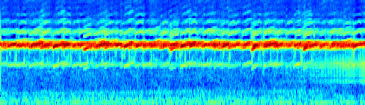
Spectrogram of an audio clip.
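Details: Early-season night chorus of spring peepers at a frog pond: countless overlapping high, piping notes forming a constant shrill band, with a softer lower buzz appearing at the very end.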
